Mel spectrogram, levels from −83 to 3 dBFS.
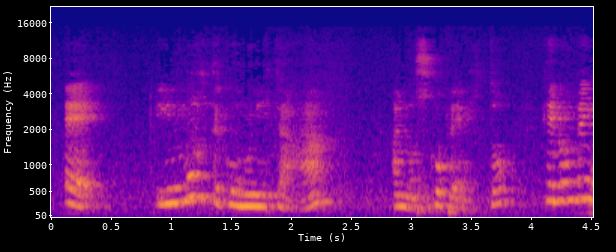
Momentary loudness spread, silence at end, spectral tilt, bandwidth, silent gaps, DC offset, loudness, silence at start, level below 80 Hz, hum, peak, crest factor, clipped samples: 14 LU; 0 s; -5 dB/octave; 15 kHz; none; under 0.1%; -26 LUFS; 0.1 s; -64 dBFS; none; -8 dBFS; 18 dB; under 0.1%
